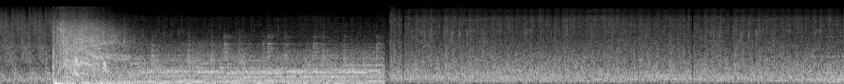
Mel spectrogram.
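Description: Heavy gunfire aimed at thick cables in the video game Max Payne breaks out abruptly as a loud, continuous burst over a rumbling, helicopter-like drone, then cuts to a quieter steady roar; no one speaks.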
